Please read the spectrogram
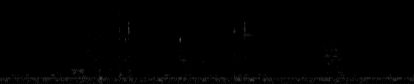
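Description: Near silence: room tone with a faint steady hum, broken by two quick double clicks, one about a second in and another about a second later.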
